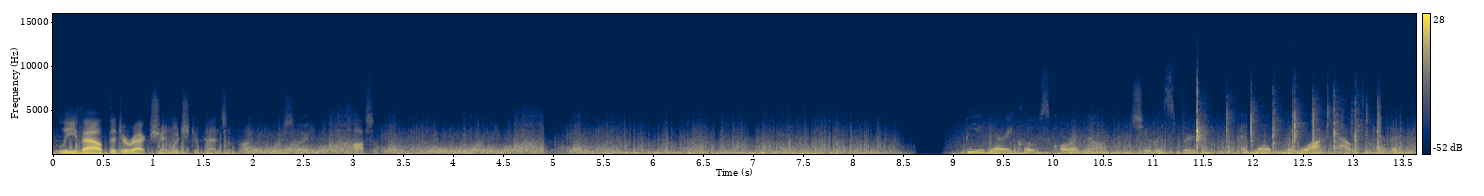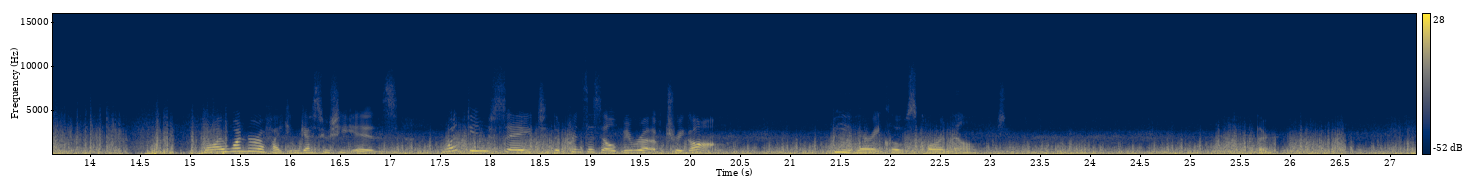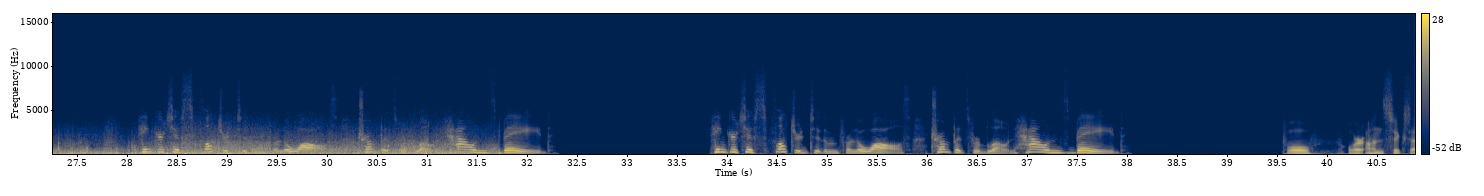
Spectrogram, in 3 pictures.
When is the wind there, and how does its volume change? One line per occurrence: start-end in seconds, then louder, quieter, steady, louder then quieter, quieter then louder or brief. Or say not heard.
0.0-31.8 steady.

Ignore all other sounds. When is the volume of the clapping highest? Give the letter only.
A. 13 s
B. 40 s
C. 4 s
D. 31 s
A.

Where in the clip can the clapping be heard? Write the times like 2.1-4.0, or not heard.
11.3-13.3.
